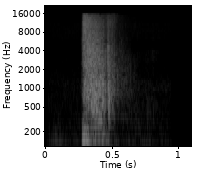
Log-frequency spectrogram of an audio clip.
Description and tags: Shovel - Sand/Gravel/Snow
shovel, dig, shoveling, snow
